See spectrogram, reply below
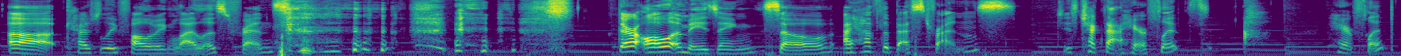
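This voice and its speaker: A young woman rambles through a casual livestream chat, giggling often and filling gaps with ums. Her voice sits at an ordinary middle pitch. Soft music plays faintly behind her. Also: takes it slowly, gravelly, long pauses. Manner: giggly, rambling, many fillers. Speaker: streamer. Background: faint background music.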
